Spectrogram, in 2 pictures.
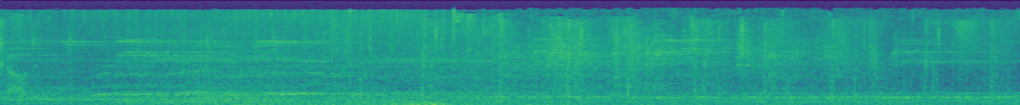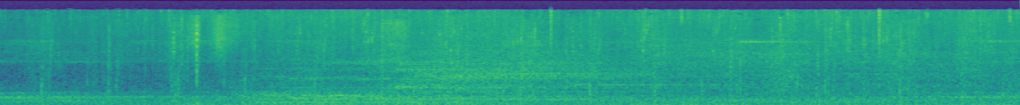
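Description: Soft footsteps shuffle slowly over stone.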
